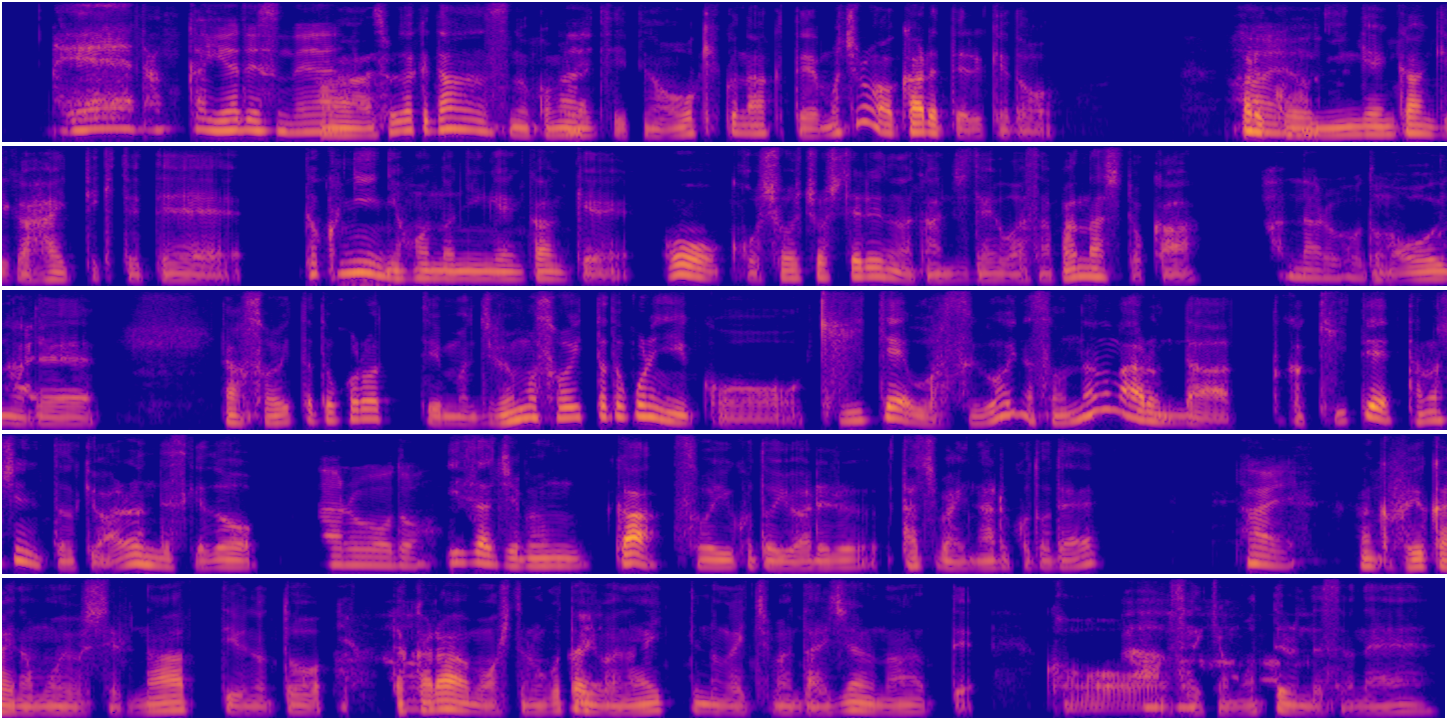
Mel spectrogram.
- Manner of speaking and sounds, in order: none
- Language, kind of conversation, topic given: Japanese, advice, 友情と恋愛を両立させるうえで、どちらを優先すべきか迷ったときはどうすればいいですか？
